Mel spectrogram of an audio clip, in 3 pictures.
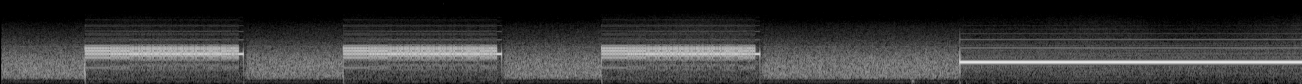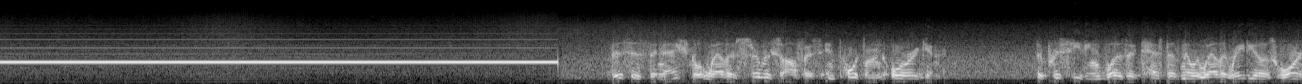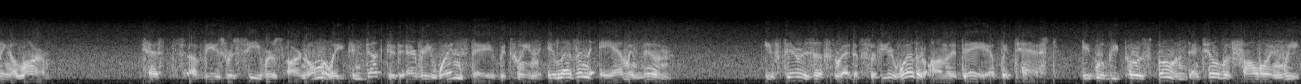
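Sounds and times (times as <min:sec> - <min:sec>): receiver hiss: 0:00.0 - 0:39.0
digital data tone bursts: 0:00.9 - 0:02.5, 0:03.4 - 0:05.0, 0:06.0 - 0:07.6
steady alarm tone: 0:00.9 - 0:02.5, 0:03.4 - 0:05.0, 0:06.0 - 0:07.6.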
